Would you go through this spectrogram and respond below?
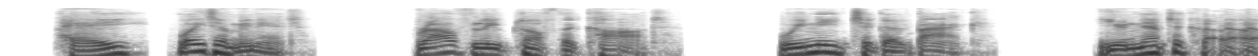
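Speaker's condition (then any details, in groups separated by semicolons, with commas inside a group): No condition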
